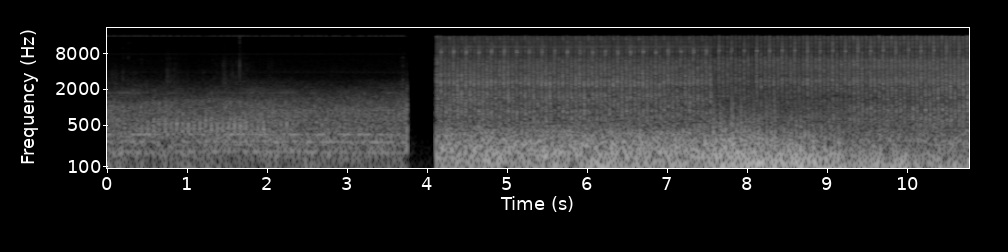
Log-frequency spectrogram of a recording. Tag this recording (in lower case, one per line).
outside, rural or natural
